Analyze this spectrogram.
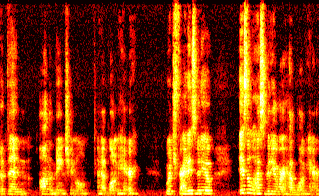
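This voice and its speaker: A woman's fairly quick speech with audible room echo and noticeable background noise. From Florida, US South. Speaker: crochet YouTuber. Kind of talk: live stream chat. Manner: hesitant, many ums and pauses; stutters at times.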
